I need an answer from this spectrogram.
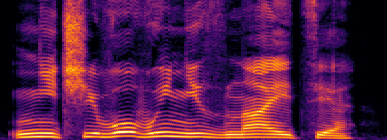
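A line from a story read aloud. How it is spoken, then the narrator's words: Rude objection. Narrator (Russian): возразил грубо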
